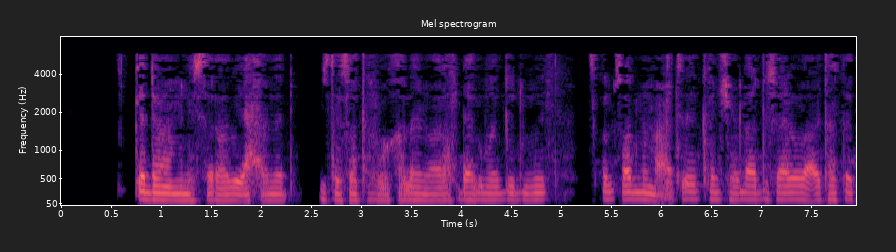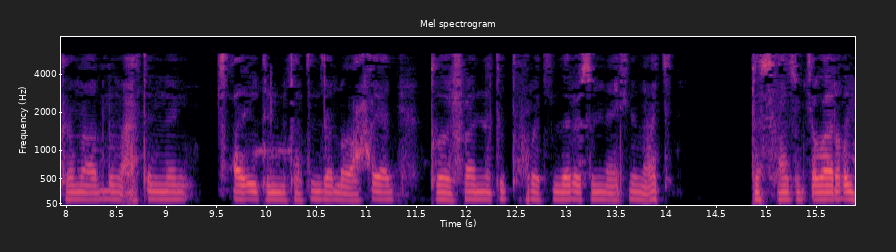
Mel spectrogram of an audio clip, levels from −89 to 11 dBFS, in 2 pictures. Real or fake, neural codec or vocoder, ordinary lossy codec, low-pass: fake; codec, 44.1 kHz, 3.4 kbps, Pupu-Codec; MP3, 24 kbps; 7.2 kHz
